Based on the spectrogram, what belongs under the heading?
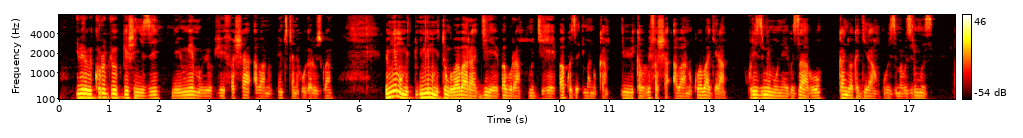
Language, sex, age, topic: Kinyarwanda, male, 18-24, finance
